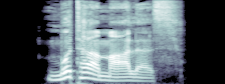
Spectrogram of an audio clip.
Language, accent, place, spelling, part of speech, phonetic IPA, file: German, Germany, Berlin, Muttermales, noun, [ˈmuːtɐˌmaːləs], De-Muttermales.ogg
- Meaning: genitive singular of Muttermal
